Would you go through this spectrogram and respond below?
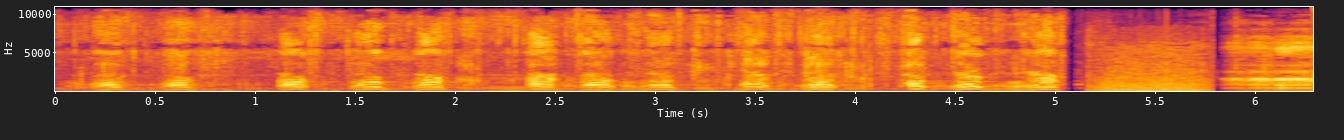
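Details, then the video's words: A pet dog makes strange noises: a fast run of arched, whining yelps, each rising then falling, about three per second, ending in a loud burst of noise. "My dog makes some strange noises"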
